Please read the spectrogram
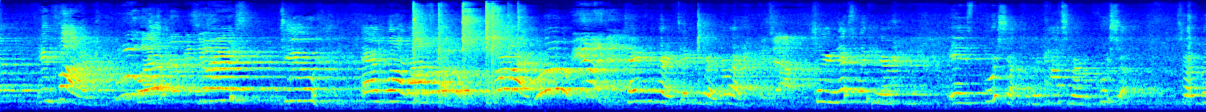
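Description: People's voices talking throughout, not made out as words, with a few thuds or taps.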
